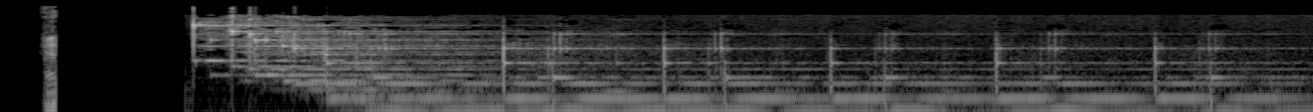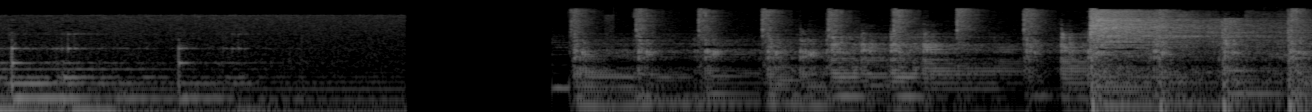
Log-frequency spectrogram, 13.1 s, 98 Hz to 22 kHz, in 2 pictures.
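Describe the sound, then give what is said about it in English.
An upbeat 1980s new wave pop song plays, opening on a bright sustained synth chord over a steady pulsing beat, then briefly cutting out before staccato keyboard notes resume. No voices are heard. “I had to admit I loved this song when it came out.”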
